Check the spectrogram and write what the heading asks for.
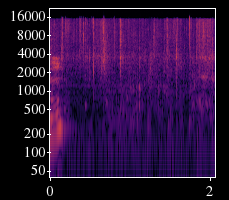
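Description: Low rustling and crinkling of mail packaging and a cloth tote bag being handled, with a few faint ticks.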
